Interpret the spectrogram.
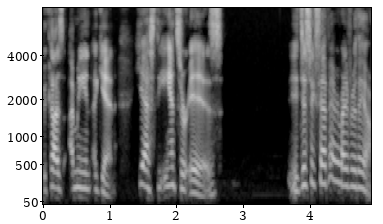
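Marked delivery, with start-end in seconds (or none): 3.7-4.9 high, fast, mock sweet saintly tone. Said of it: "Don't give me just the typical Nancy Yancey, love everybody answer".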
